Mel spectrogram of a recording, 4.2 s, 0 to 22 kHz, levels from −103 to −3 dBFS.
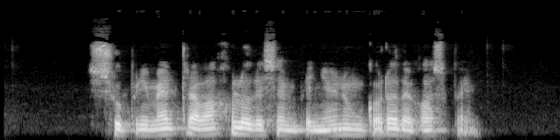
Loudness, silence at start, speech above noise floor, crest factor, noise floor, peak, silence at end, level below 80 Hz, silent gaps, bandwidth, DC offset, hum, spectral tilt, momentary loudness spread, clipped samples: -19 LUFS; 0.65 s; 57 dB; 18 dB; -75 dBFS; -2 dBFS; 0.65 s; -66 dBFS; none; 7.6 kHz; under 0.1%; none; -5 dB/octave; 9 LU; under 0.1%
